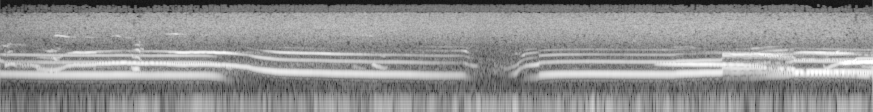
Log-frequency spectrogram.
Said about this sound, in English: Well, as we head into this next break here, you're hearing wolves howling in Denali National Park and Preserve.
